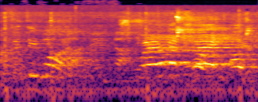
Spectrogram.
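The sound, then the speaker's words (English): A basketball is dribbled on a high-school gymnasium floor late in a game quarter. Steady bounces sit under a commentator's continuous talk and background crowd noise. “Aimlessly dribbling the ball by the Explorer at the center logo spot here in the LaSalle Gymnasium.”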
